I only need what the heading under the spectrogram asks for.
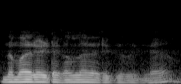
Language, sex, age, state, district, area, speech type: Tamil, male, 60+, Tamil Nadu, Salem, rural, spontaneous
